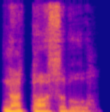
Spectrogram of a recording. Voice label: Male Tauren; ERROR GENERIC

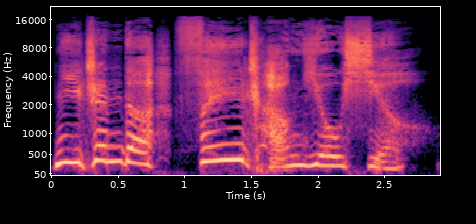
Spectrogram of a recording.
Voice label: Female Night Elf Well Played, zh

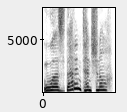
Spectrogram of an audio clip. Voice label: Female Human Oops; en

